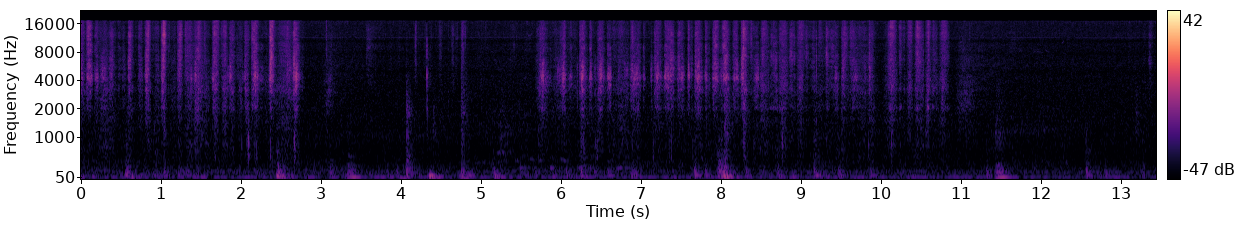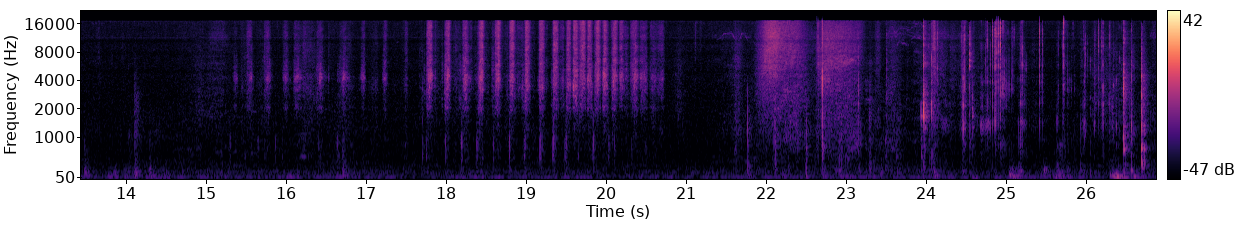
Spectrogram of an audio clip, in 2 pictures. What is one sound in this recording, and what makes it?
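A pencil scratches and rubs softly on paper.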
